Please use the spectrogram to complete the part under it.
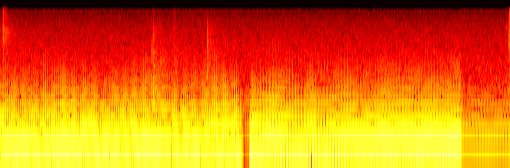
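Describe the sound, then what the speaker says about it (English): A thick, buzzing distorted saw bass synth holds sustained low notes, with a brief break midway before continuing steadily. "this is a distortion kind of bass. It's a saw bass."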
